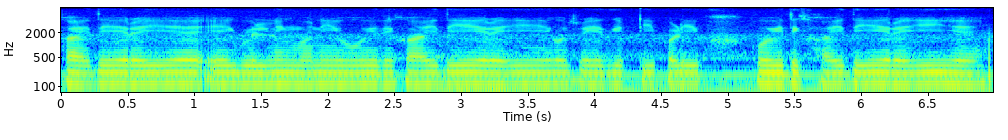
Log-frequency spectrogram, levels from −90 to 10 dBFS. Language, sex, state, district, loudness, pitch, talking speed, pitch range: Hindi, male, Chhattisgarh, Jashpur, -32 LUFS, 105 Hz, 180 wpm, 105-110 Hz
